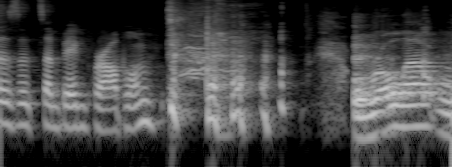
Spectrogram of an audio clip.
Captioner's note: laughs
